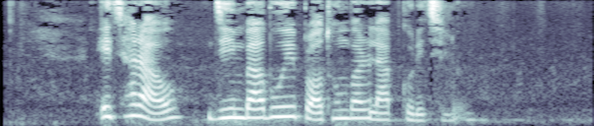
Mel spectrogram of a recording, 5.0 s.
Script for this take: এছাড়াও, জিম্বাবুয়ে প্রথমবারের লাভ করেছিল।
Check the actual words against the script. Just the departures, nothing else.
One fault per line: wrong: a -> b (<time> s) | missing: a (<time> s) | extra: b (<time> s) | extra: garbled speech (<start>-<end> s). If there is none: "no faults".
no faults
